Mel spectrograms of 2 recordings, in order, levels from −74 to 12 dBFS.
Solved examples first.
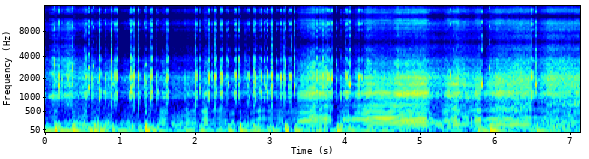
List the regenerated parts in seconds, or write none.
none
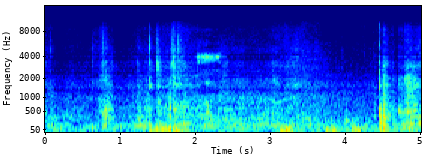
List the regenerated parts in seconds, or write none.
0.0-3.4 (codec, SNAC); 4.4-5.0

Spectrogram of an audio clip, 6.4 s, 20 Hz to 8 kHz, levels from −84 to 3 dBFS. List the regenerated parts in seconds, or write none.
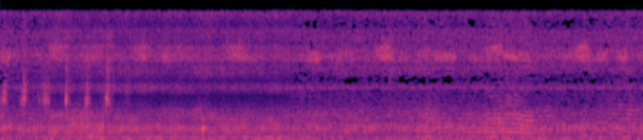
0.4-2.9 (codec, ZipCodec)

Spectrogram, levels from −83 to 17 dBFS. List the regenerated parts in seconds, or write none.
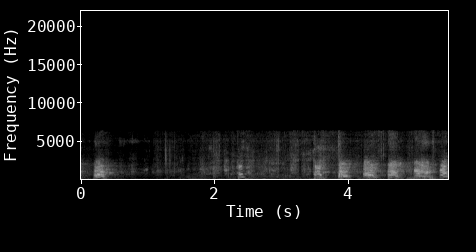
0.0-5.5 (codec, SNAC)

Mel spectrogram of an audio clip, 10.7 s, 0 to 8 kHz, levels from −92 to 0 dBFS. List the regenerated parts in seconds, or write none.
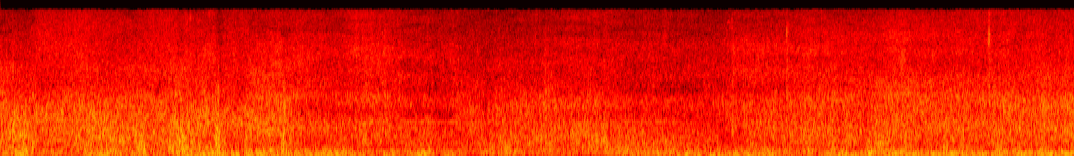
none

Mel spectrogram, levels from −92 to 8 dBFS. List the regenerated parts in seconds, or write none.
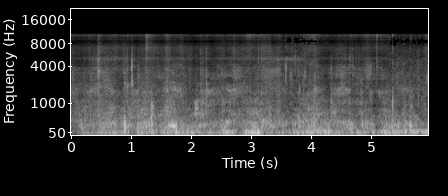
0.0-3.5 (codec, SNAC); 4.1-5.3

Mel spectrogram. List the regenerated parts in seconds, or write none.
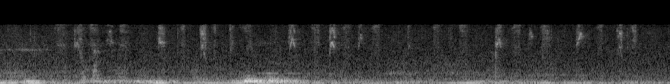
0.8-1.4 (vocoder, HiFi-GAN)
